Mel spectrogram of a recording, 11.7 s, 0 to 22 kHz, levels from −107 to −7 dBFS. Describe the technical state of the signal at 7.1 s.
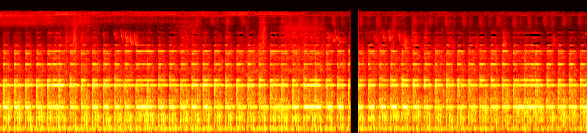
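At 7.1 s the sound falls to silence from 7.00 to 7.18 s (173 ms), likely a Bluetooth stall: delayed packets emptied the headphone buffer. The gap is total silence, not a click or garbled burst.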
